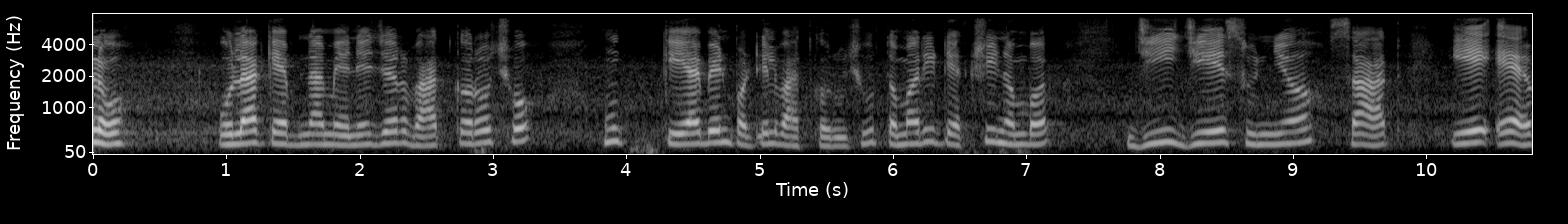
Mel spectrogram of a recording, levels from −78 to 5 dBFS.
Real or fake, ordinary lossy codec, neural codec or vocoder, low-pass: real; none; none; 7.2 kHz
